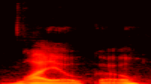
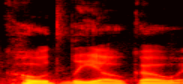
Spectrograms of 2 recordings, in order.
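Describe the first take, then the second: First: Lyoko is said as an American would read it. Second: Lyoko is said with its original, non-American pronunciation. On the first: "I would have said Lyoko" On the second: "I wouldn't say Code Lyoko in E- in American"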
